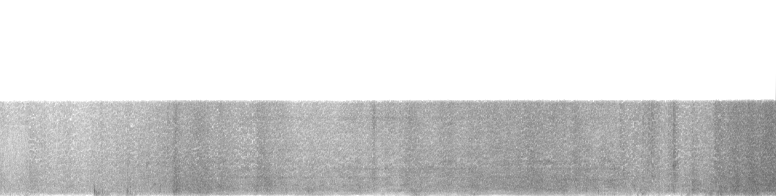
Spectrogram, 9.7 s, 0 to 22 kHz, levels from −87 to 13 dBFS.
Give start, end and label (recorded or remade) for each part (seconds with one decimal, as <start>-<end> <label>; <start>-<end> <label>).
0.0-2.7 recorded; 2.7-7.7 remade; 7.7-9.7 recorded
